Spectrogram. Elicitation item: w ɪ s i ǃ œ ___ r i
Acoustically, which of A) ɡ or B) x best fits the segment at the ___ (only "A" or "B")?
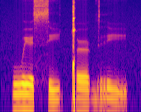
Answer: A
